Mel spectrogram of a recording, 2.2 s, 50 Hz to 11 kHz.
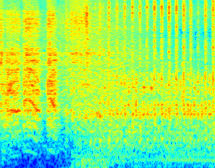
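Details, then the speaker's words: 200k-mile Honda Del Sol starting then running rough with fast sharp clatter, unstable idle, white exhaust smoke and check engine light on; blamed on bad piston return springs, with the head gasket and return springs replaced. "On peut entendre que ce moteur ne tourne pas bien, il claque, pas bon du tout"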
